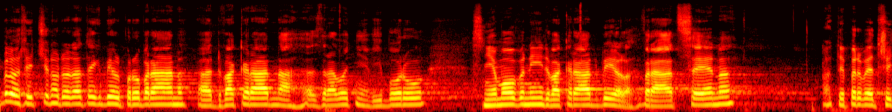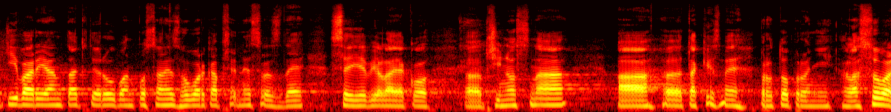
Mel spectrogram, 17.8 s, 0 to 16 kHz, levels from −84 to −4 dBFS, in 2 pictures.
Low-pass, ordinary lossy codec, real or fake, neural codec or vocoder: 14.4 kHz; AAC, 96 kbps; real; none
